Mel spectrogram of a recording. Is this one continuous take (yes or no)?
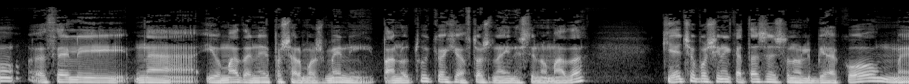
yes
